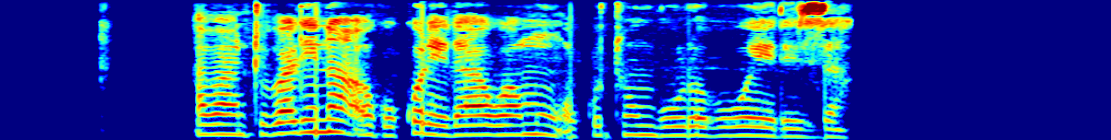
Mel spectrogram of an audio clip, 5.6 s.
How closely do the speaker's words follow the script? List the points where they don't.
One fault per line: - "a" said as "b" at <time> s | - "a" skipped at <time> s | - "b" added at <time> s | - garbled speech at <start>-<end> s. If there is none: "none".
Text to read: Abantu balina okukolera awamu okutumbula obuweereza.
none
